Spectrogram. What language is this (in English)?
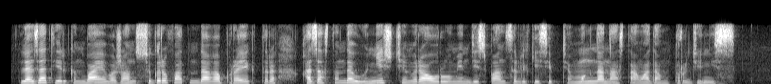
Kazakh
